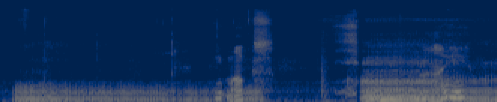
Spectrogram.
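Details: Dachshund called Mocha hoarding chips in a small room, with a sustained low, throaty growl at the start. Brief human voices interrupt before a second, louder rumbling growl resumes to the end.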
